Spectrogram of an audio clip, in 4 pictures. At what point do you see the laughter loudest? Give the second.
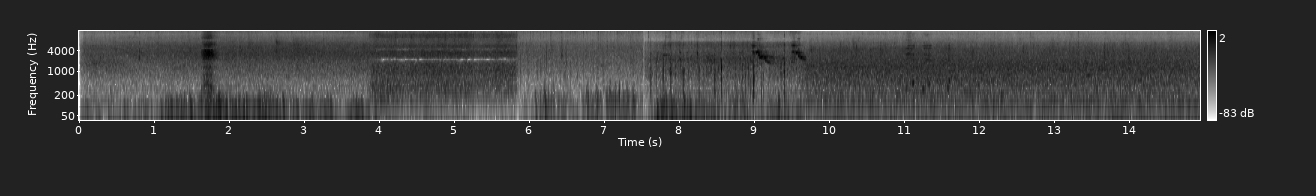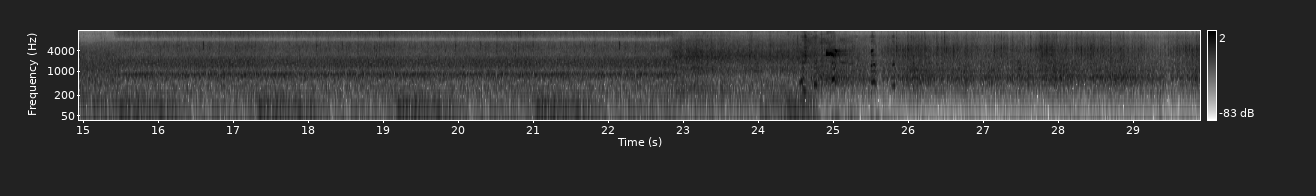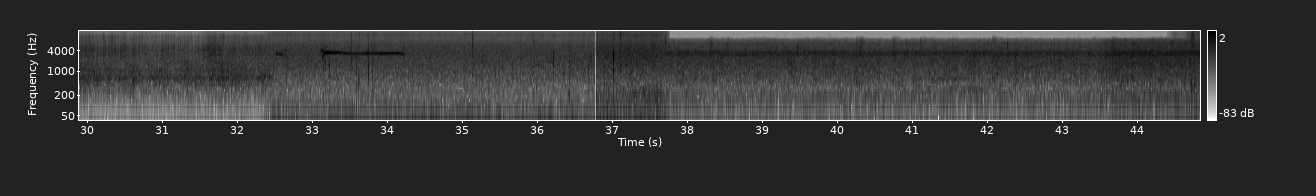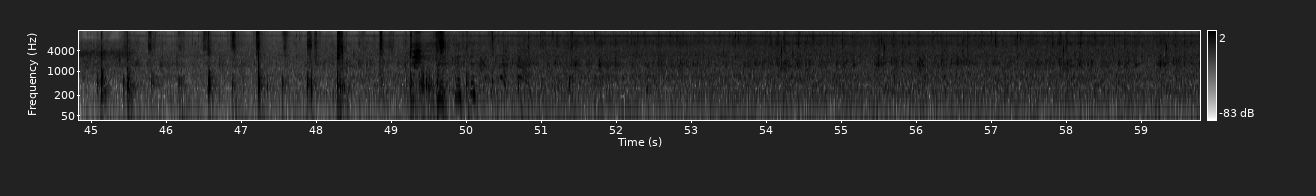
50 s.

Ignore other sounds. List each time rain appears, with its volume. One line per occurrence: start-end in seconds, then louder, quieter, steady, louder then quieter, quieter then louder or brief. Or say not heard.
0.0-59.7 louder.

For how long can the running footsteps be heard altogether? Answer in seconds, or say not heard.
7 s.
